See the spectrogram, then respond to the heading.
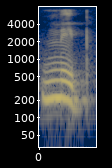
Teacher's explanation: The tongue tip or the tongue tip of the tongue touches the alveolar ridge or the hinder part of the upper set of teeth, but the soft palate is lowered, allowing the air pass through the nose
